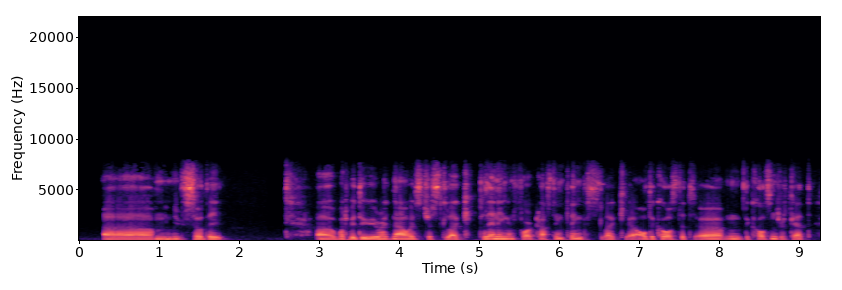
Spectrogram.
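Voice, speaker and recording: With a very deep, low pitch and monotone, flat intonation, a man talks fairly slowly over noticeable background noise. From Belarus, raised in Germany. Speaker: front-end developer. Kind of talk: casual chat. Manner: halting.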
